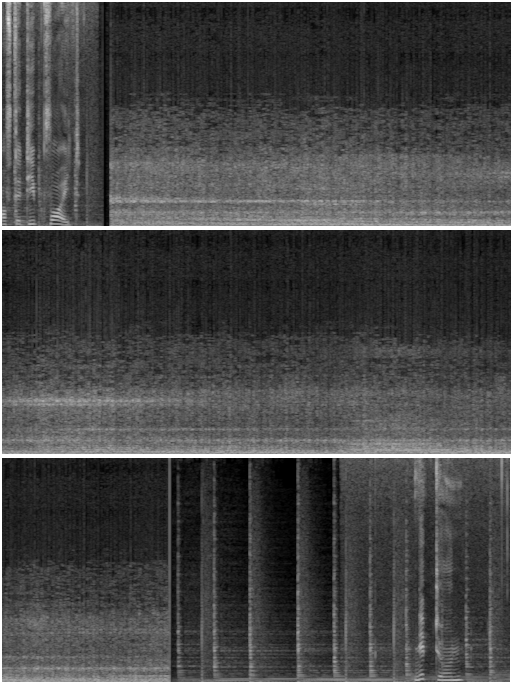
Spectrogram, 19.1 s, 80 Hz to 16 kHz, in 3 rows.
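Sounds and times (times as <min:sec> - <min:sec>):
low humming drone with hiss: 0:01.4 - 0:14.8.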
